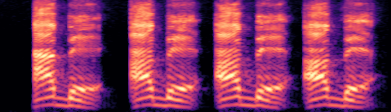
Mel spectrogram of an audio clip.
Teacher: এখানে আবে লম্বা হবে জবরের পরে খালি মাদের হরফ আবেহিম আবে সরিহিম তাহলে এই শব্দের মধ্যে শুধু এটা লম্বা হবে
